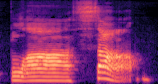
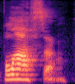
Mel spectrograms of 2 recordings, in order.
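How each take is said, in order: First: The second vowel is full, not reduced. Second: The second vowel is reduced.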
